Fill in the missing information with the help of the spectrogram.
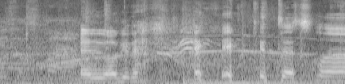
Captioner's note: laughs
